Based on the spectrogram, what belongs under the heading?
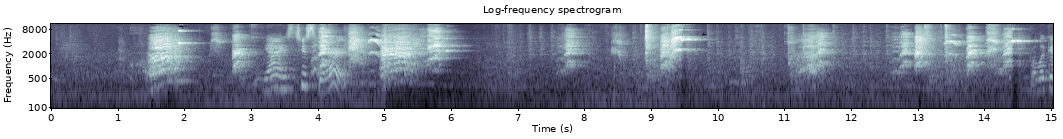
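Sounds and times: parrot squawking: 1.4s - 3.1s, 3.9s - 6.3s, 7.6s - 9.8s, 11.1s - 11.9s, 12.6s - 14.8s.

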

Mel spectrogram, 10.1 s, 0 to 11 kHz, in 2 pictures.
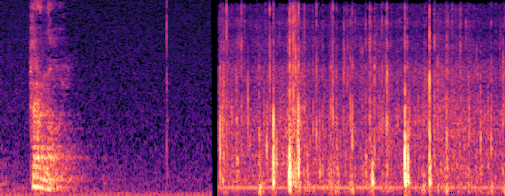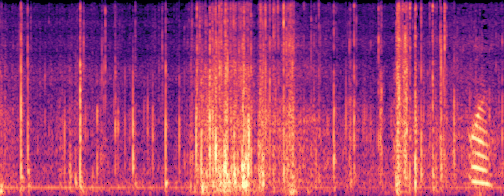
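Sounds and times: steady low hum: 0.0s - 10.0s
crackling and rustling: 2.2s - 10.0s.

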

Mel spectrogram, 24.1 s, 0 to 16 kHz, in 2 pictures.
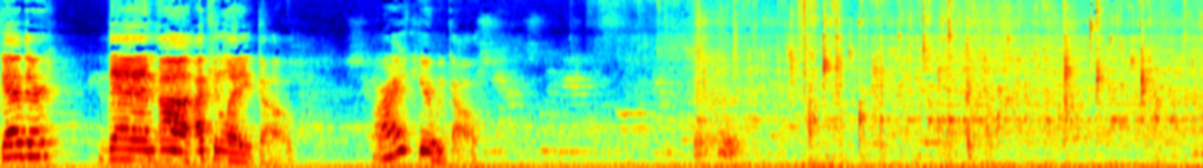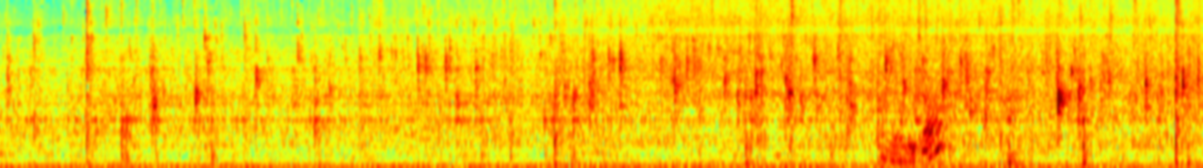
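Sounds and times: deep-frying in hot oil: 6.7s - 24.0s.

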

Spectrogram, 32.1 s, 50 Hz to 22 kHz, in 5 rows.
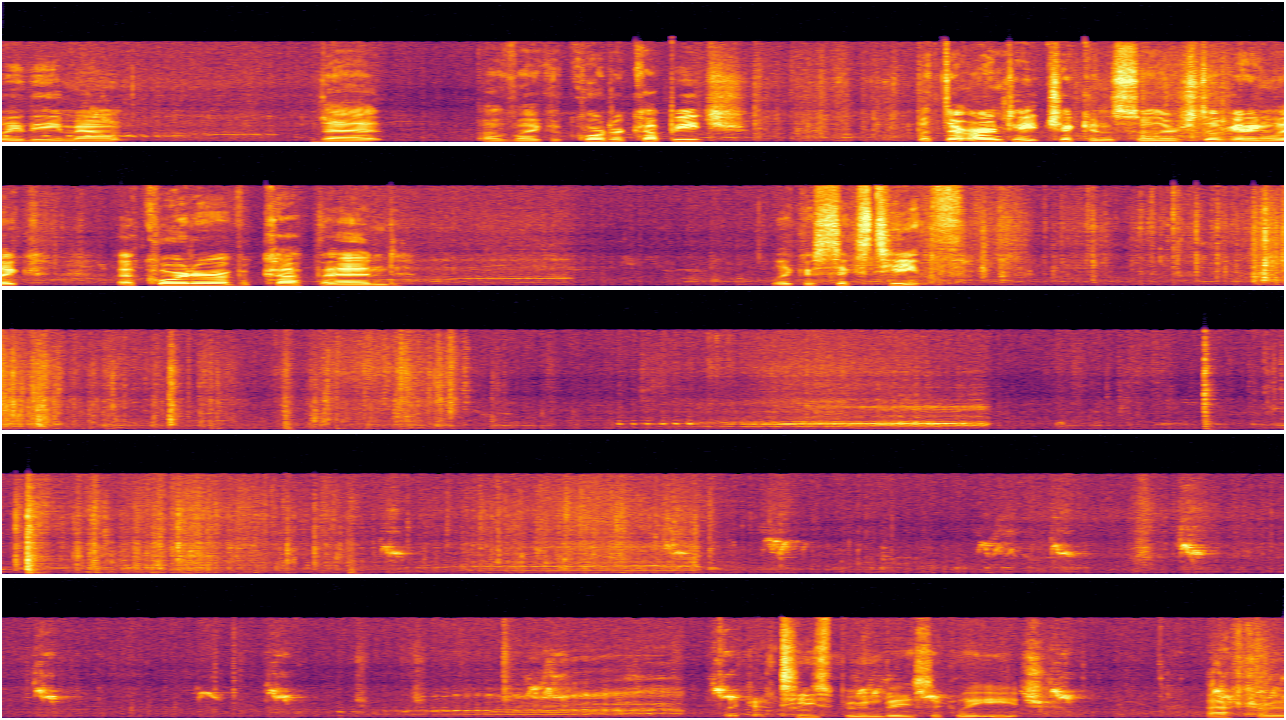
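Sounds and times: hens calling: 0.2s - 1.6s, 8.3s - 29.8s.

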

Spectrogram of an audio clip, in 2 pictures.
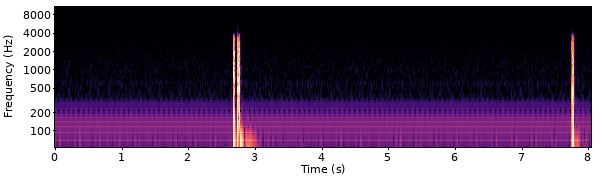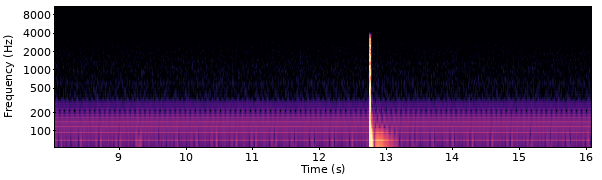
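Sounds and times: steady low hum: 0.0s - 16.0s
static bursts: 2.6s - 3.0s, 12.8s - 13.1s.

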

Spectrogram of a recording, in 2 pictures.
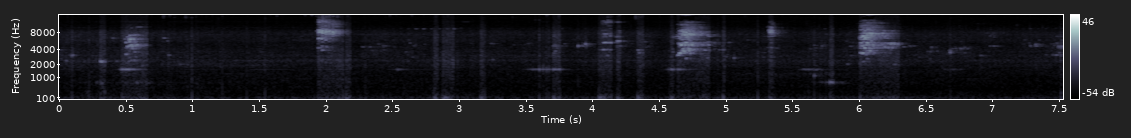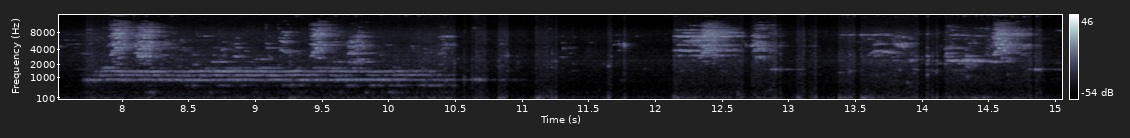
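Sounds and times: birds chirping: 5.6s - 11.6s
loud steady multi-note tone: 7.7s - 11.0s.

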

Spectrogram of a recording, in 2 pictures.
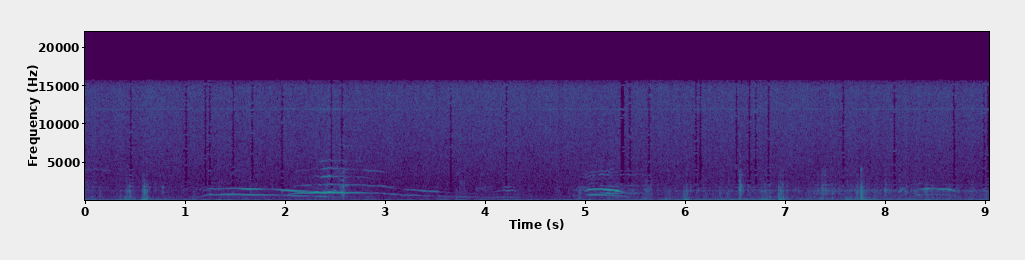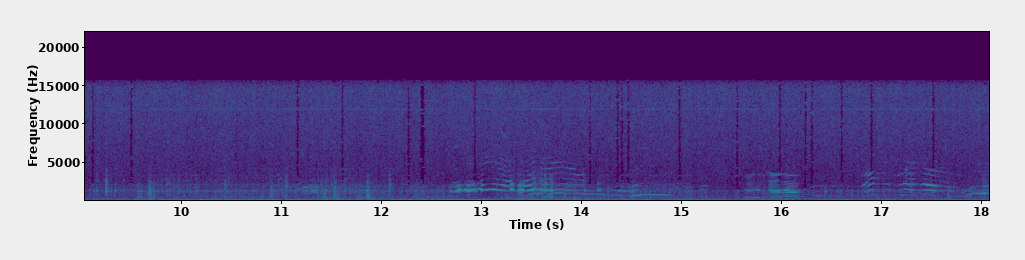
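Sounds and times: cart knocks and rattles: 0.0s - 1.4s, 4.8s - 18.0s
cart rolling over asphalt: 0.0s - 18.0s
person whooping and squealing: 1.2s - 4.4s.

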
